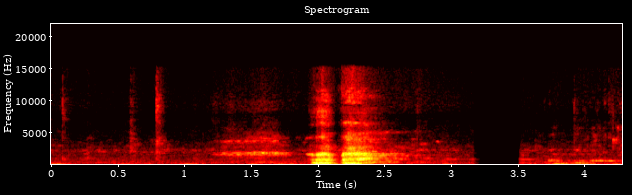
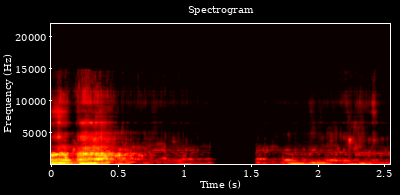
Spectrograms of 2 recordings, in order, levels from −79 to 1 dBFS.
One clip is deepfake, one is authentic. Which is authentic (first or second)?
first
